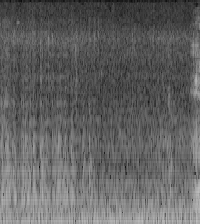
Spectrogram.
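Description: Steady low drone of a car's engine and tyres heard from inside the cabin while driving along a street. Speech begins right at the end.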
